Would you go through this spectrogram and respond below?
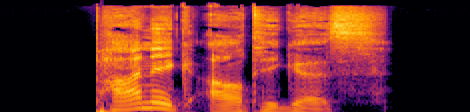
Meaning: strong/mixed nominative/accusative neuter singular of panikartig
- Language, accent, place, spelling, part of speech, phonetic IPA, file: German, Germany, Berlin, panikartiges, adjective, [ˈpaːnɪkˌʔaːɐ̯tɪɡəs], De-panikartiges.ogg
